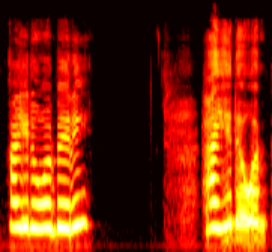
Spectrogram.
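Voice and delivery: high, bright hello; high excited greeting. Real, not acted. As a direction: greet them with delight. Greeting viewers.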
